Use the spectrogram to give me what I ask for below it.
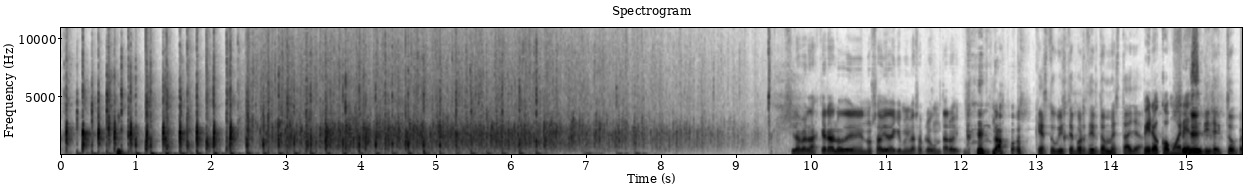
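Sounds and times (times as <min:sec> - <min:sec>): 
audience applause: 0:00.0 - 0:09.5
speech: 0:00.7 - 0:01.1, 0:09.8 - 0:15.7.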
